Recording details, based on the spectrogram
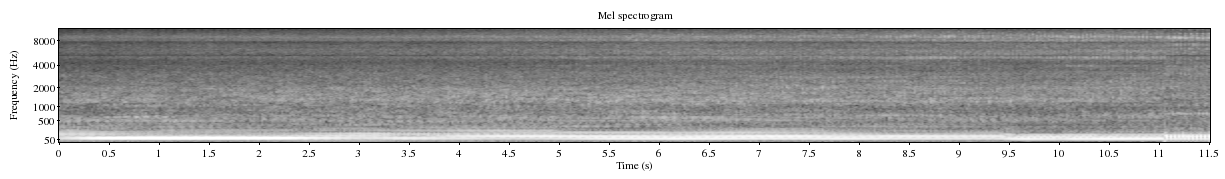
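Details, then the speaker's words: First start of freshly rebuilt BMW N20 four-cylinder (328i) with no exhaust fitted: loud, raw steady idle with light top-end tapping; engine itself runs smoothly, normal idle. "Oh my God, that sounds horrendous. Not because there's a problem with the engine, just because it's a 4-cylinder with no exhaust."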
